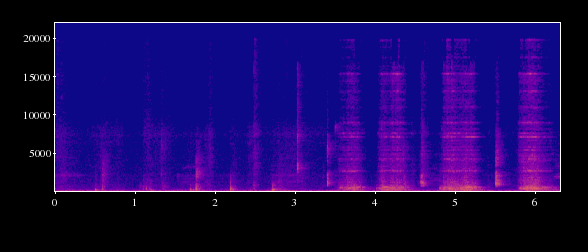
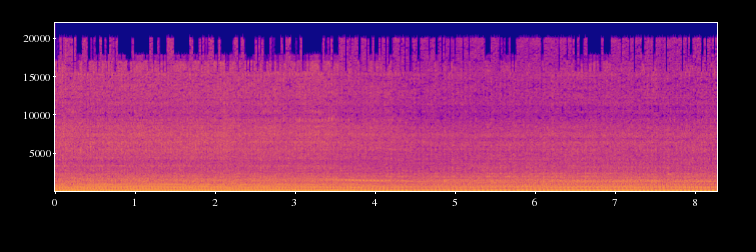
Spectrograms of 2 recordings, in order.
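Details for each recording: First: Craftsman LT2000 mower engine, partially disassembled and suspected of a broken rod, rolled over by hand: slow, uneven scraping and rasping; something rubbing near the coil or pulley is suspected, source unconfirmed. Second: Craftsman LT2000 mower with an engine feared to be junk, first start on choke with starting fluid; small single-cylinder settles into a steady, even low chug with a pitch shift midway, running smooth, no knocking.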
